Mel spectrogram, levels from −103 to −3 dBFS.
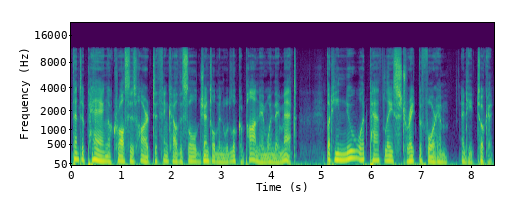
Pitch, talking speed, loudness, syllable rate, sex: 95 Hz, 235 wpm, -19 LUFS, 5.2 syllables/s, male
